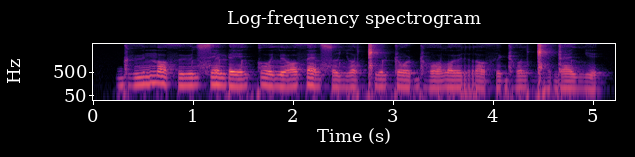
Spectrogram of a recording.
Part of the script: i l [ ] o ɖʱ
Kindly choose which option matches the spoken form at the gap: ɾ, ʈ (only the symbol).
ʈ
